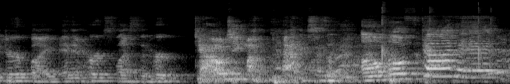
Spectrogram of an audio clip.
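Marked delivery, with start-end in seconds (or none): 3.6-5.1 slow, high focused wife; wife concentrating. Retold or imitated. Wife to husband while picking at his back, slow and high. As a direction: drag it out like she's absorbed.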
